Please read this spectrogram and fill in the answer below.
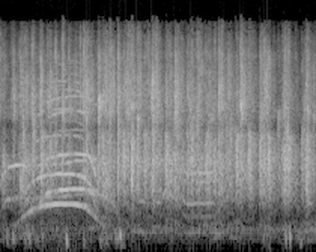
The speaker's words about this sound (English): I'd like to bring up our next moderator, Major. He is a dancer, talent, model, content creator. So please, warm round of applause for Major.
